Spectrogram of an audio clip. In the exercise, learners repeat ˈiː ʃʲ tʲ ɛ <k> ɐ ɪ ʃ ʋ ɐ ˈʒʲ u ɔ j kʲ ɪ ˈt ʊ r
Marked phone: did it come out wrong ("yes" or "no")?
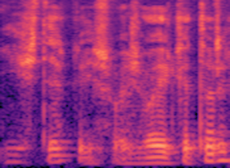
no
